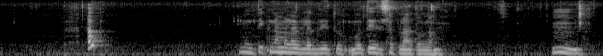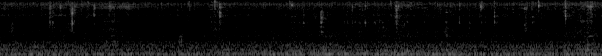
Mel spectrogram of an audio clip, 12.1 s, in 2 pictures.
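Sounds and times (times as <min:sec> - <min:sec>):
chewing soft food: 0:00.0 - 0:00.8, 0:01.8 - 0:02.6, 0:04.2 - 0:12.0.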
